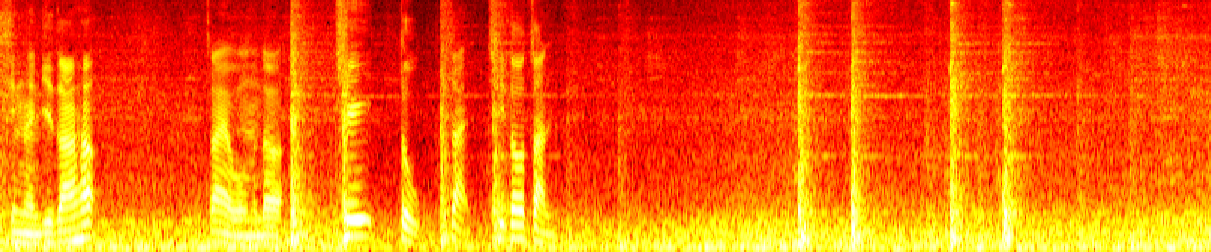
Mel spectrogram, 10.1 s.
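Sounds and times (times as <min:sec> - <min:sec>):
train rumbling past: 0:00.0 - 0:10.0.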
